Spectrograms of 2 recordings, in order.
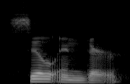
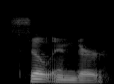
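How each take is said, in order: First: The middle vowel is a clear short vowel. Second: The middle vowel is a clear short vowel.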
